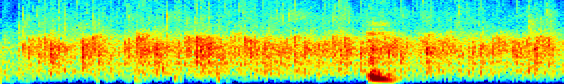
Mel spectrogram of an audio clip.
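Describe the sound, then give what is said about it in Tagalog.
An audience bursts into steady applause for the Lord, a dense wash of many hands clapping at once for several seconds, with a brief voice or cheer rising partway through. “Yan, palakpakan natin si Lord.”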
